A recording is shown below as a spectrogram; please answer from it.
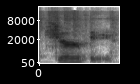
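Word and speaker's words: Hjerpe: All right, it's Jerpy, you guys. Cooper Jerpy. Oh, okay. I don't care. His name is now Herpy. I'm sure he's never Cooper gotten that before. Jerpy. So the H is silent.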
